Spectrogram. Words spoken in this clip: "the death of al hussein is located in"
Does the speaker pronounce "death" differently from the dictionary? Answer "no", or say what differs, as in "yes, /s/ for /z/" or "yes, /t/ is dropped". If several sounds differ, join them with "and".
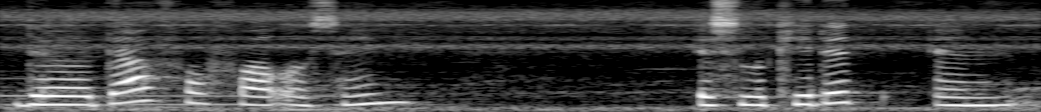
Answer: yes, /f/ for /θ/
